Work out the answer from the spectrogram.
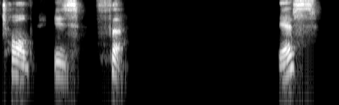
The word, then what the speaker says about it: Tau: t-a-u and tau pronounced tov is th yes but it can also be pronounced tur if it's at the beginning of a word that gets a bit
